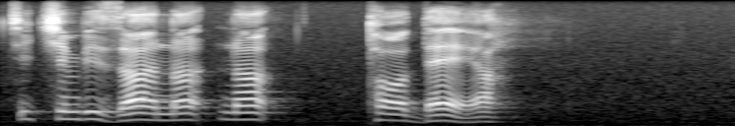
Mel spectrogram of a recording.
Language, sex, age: Venda, male, 26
